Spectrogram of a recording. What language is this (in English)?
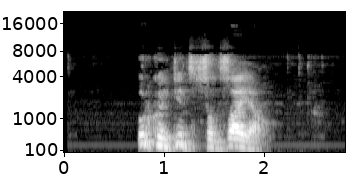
Kabyle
